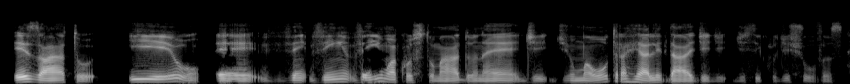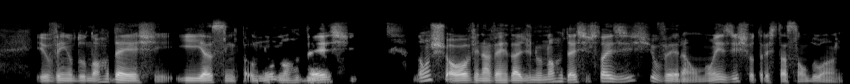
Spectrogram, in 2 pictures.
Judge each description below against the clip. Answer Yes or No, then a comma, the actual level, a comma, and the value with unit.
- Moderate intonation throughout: Yes, average, 4.2 semitones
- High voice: No, very low, 95 Hz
